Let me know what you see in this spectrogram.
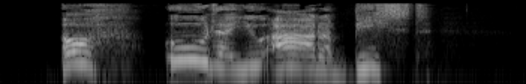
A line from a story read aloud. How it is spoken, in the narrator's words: Rosalie Parker exclaimed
